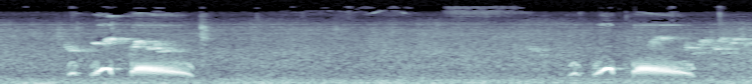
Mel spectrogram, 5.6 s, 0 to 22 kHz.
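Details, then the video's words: Spotted dove cooing in the Thổ Đồng style, played to excite kept doves: two phrases about 3.5 seconds apart, each a couple of short notes leading into a drawn-out falling coo, with background hiss and faint high twittering. "Cu gáy giọng Thổ Đồng Thúc, Gù kích bổi nhanh nổi/ tiếng chim cu gáy giọng thổ đồng gáy, cu đất gáy"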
